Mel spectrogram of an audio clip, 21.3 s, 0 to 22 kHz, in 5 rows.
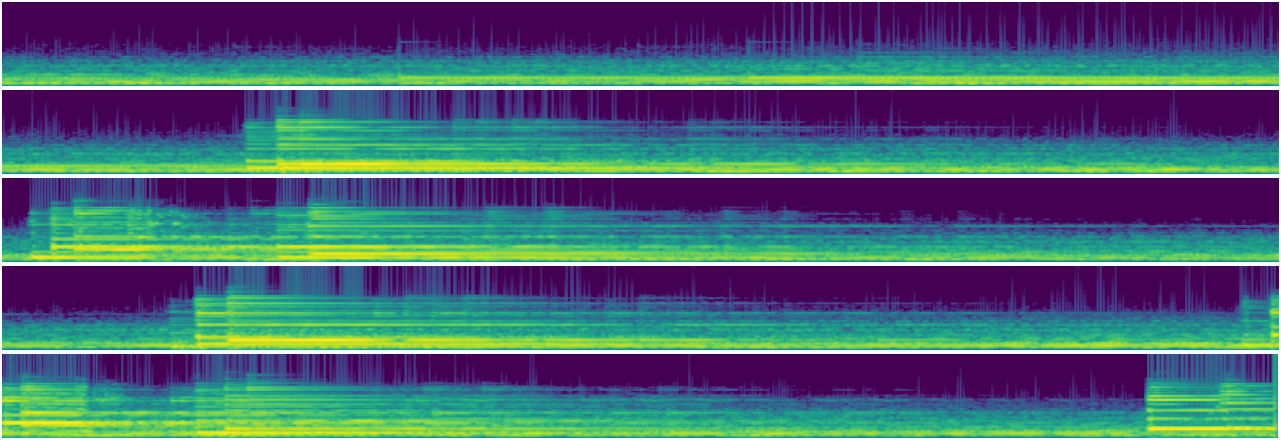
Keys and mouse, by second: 0.2 ctrl+click, 11.8 typing, 13.2 alt+click, 14.5 alt+click.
